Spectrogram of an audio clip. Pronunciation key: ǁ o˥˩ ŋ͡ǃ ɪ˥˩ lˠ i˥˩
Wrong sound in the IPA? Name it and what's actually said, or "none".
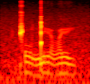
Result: ɪ˥˩ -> i˥˩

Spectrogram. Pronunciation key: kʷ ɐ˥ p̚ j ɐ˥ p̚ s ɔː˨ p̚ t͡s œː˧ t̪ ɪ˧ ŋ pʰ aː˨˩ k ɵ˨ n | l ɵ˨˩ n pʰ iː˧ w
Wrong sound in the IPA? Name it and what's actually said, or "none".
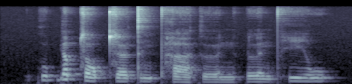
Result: none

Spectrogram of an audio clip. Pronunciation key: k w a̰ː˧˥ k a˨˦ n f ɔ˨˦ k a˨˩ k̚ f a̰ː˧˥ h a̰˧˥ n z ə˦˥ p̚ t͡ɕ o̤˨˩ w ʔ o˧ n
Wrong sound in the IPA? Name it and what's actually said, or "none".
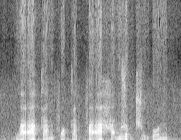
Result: none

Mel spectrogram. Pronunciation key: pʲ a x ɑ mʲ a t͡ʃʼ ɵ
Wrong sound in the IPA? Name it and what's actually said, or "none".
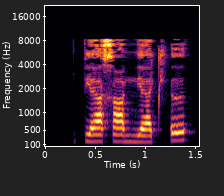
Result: ɵ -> ə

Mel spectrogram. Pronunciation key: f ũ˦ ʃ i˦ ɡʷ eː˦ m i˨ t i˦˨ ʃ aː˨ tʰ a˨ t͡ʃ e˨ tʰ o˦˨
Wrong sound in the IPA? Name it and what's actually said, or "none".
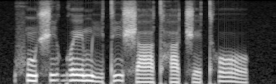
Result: none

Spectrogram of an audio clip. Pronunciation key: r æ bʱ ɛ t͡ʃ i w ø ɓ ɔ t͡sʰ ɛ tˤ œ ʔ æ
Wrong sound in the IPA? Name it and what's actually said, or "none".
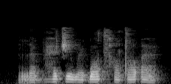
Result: none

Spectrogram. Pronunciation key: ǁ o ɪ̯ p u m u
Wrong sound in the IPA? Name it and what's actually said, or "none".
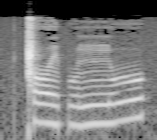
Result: m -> nː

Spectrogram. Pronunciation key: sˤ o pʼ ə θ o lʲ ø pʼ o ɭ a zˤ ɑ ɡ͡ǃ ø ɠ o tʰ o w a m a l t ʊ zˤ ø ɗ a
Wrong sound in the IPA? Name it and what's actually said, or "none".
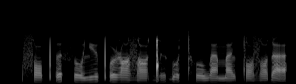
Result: none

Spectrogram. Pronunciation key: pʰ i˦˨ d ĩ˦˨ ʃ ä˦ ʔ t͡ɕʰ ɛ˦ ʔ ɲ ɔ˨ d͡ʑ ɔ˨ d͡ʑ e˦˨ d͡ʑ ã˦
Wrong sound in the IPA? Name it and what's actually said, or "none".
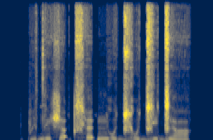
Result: pʰ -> p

